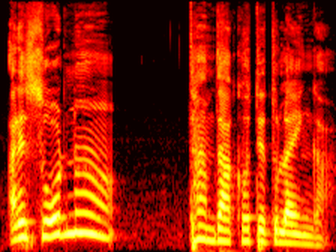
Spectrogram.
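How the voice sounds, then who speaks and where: A man voicing a playful young female dancer who teases and scolds in a high, lively voice. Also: unhurried. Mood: scolding.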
